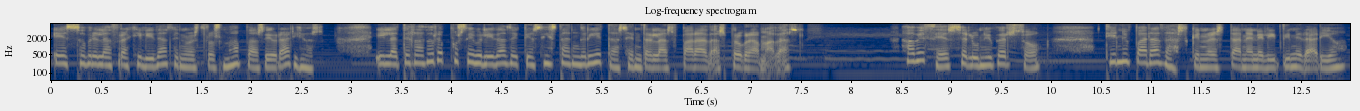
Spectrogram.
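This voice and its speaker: Dark, mellow female podcast narrator. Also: medium pitch, expressive, normal speed, faint music behind. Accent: Spain. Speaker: podcast host. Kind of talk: scripted narration.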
